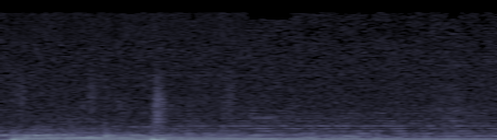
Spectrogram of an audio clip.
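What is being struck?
Nothing is struck.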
